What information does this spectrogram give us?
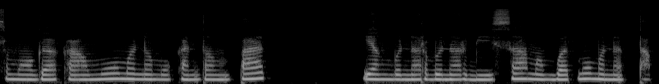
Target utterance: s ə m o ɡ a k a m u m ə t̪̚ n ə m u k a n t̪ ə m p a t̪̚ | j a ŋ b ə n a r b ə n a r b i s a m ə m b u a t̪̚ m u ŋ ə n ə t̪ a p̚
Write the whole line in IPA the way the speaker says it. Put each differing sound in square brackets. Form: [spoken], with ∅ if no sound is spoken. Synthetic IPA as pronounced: s ə m o ɡ a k a m u m ə [∅] n ə m u k a n t̪ ə m p a t̪̚ | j a ŋ b ə n a r b ə n a r b i s a m ə m b u a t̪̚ m u [m] ə n ə t̪ a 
